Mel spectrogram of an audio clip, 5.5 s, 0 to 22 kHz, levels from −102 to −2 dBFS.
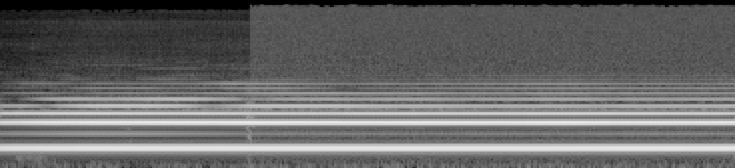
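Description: From 1.88 s to the end, the music has likely been requantised to about 7 bits by plain rounding, with no dither to break up the error. That is low bit depth without dither: the rounding error tracks the waveform instead of behaving like steady hiss, sitting only around 35 dB below the music. Quiet passages and decaying tails turn grainy and buzzy, and the distortion shifts its character as the music changes.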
